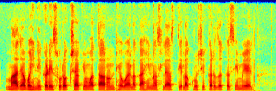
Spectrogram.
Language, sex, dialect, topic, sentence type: Marathi, male, Standard Marathi, agriculture, statement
